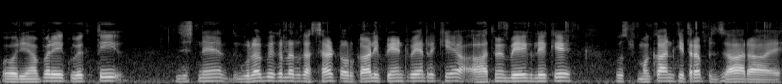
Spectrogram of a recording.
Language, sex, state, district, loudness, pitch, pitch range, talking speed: Hindi, male, Rajasthan, Bikaner, -18 LUFS, 150 Hz, 135-160 Hz, 215 wpm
